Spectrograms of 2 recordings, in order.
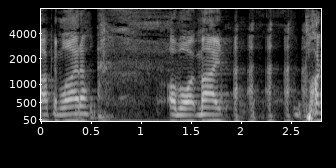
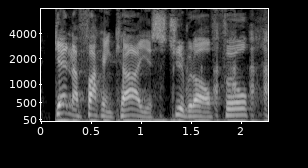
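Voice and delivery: imitated, mock-cranky, snappy tone; 3 semitones lower than usual. Retelling what she said when he got in the car, imitating a cranky snap. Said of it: "She was so cranky".

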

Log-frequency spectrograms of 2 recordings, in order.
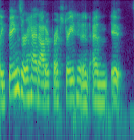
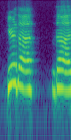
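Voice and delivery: put-on pitched-up, endearing European accent; 6 semitones higher than usual. Retelling a scene where Emily wakes and speaks, Emily's endearing European accent. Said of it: "She has a very endearing European accent".

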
